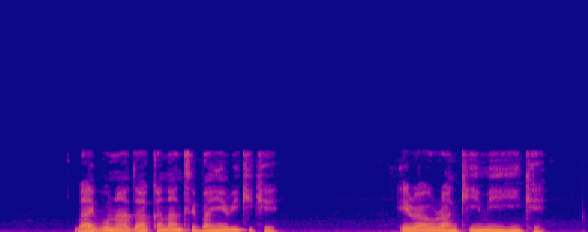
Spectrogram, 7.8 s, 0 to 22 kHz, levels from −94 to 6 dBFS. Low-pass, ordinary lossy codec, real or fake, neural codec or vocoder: none; none; real; none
